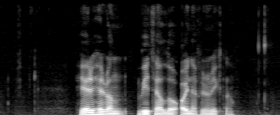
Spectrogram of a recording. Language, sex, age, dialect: Faroese, male, 15-35, Norðurstreymoy/Eysturoy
